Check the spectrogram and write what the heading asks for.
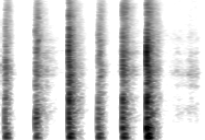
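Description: Spatula knocking and scraping against a skillet as ground turkey is pushed across the pan: six short strokes, about three a second, that stop a little after one and a half seconds.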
